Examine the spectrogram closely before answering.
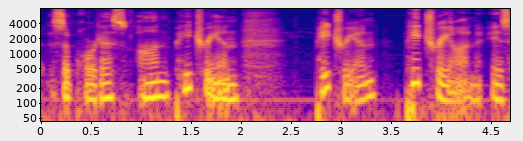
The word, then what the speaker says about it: Patreon: Patreon Patreon is how you say that word at the link in the show notes.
